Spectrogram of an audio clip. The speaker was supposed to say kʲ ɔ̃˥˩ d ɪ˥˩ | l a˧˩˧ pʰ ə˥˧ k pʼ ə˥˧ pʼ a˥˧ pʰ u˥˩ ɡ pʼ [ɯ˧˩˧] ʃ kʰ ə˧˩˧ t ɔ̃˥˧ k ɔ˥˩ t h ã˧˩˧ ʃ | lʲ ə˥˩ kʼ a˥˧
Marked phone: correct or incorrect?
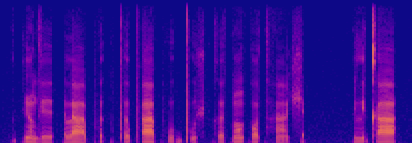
incorrect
